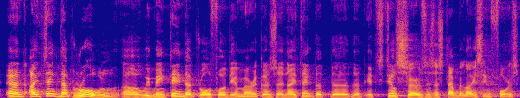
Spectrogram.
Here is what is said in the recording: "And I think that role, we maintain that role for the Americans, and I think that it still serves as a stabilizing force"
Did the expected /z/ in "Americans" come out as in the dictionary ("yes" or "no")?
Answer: no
